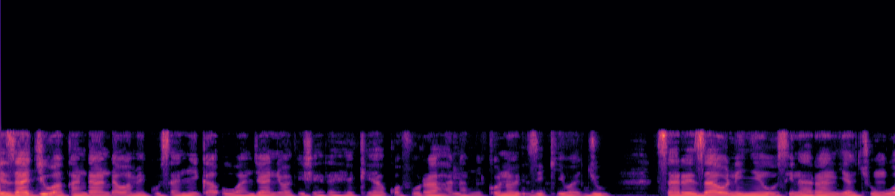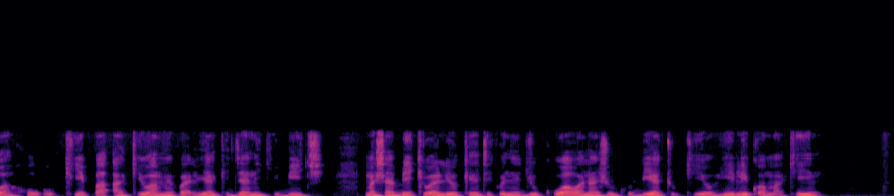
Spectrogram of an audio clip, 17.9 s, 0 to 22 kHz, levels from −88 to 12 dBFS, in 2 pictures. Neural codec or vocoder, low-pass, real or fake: none; 7.2 kHz; real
